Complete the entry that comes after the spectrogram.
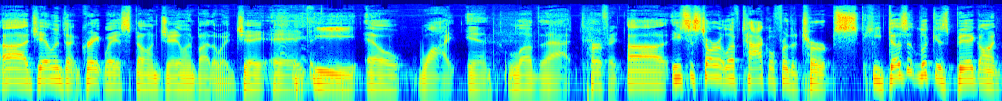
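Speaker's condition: No condition

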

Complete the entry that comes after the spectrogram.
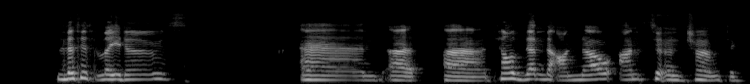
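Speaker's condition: Down syndrome; congenital, present from birth, significant congenital heart condition, successful heart transplant

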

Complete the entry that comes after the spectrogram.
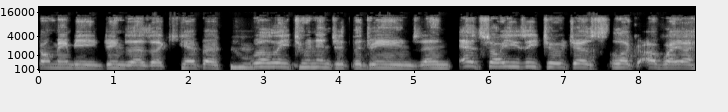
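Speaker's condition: Speech impediment from birth injury; unique walk

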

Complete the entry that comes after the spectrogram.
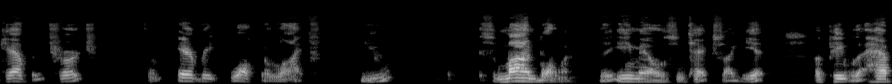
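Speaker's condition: Vocal cord surgery; including laser treatment

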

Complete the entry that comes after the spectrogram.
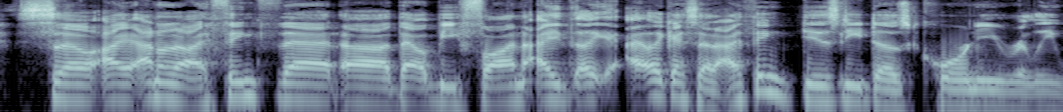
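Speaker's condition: No condition

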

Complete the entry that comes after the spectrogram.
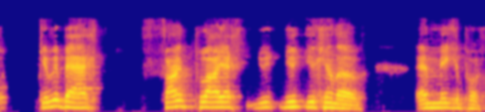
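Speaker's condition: Down syndrome; heart defect with two holes

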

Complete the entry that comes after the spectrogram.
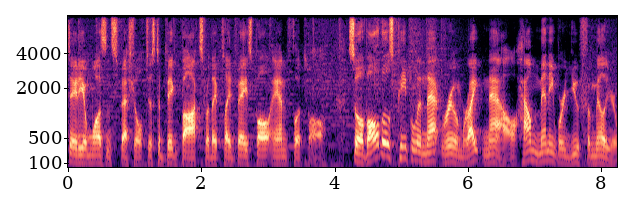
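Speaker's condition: No condition

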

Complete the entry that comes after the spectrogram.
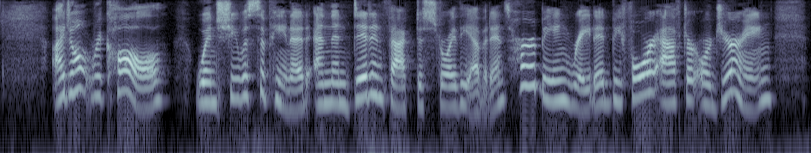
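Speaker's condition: No condition

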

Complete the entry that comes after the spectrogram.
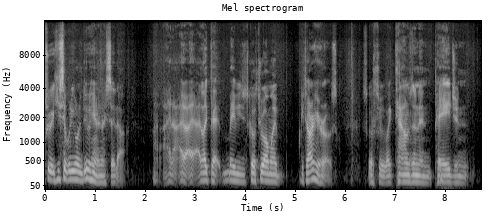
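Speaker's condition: Parkinson's disease; young onset

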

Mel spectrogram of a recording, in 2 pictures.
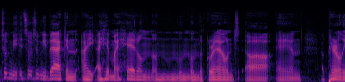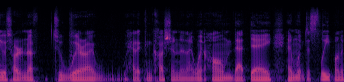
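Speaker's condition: Stuttering, adult onset after concussion; concussion after softball hit throat and head hit ground, slept on concussion; began a few years ago, still stutters; previously fluent, now stutters; repeated sounds, prolonged sounds

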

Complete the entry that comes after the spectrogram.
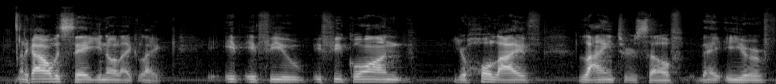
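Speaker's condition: Stuttering; formerly avoided speaking from embarrassment; repeated sounds, repeated words

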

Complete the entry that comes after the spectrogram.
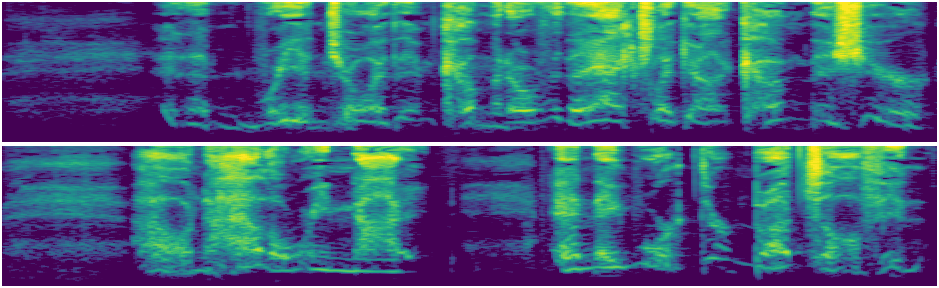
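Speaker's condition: Voice damage from cancer; given fatal prognosis 5 years ago

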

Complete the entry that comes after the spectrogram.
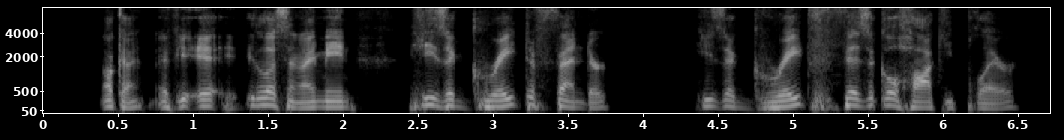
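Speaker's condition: No condition

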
